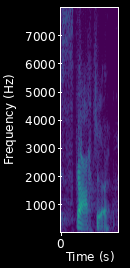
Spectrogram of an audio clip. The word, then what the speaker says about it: Scaccia: A lot of people don't know how to pronounce my last name, so I'm like Gotcha Scotcha. It's not not one of those fancy Italian last names. It's just hard like Scotcha.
